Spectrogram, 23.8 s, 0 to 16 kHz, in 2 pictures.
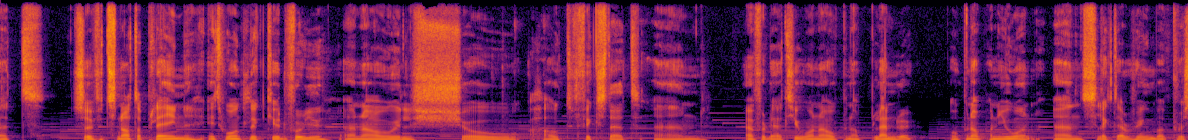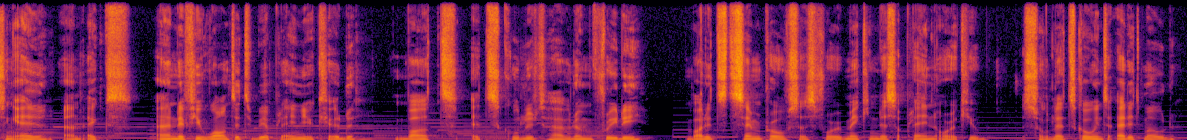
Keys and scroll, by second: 11.2 a, 12.5 x, 14.5 alt+Tab, 17.2 shift+a, 22.0 Tab.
